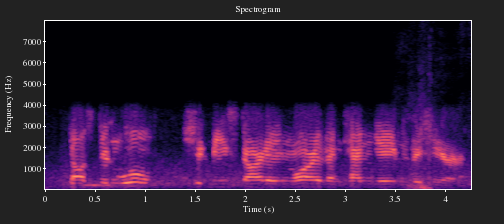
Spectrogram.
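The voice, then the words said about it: Imitates a famous actor's voice. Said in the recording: “in a Sylvester Stallone voice”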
